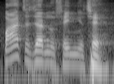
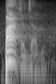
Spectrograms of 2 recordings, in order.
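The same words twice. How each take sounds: First: Said in the usual way. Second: પાંચ punched much louder and low, to stress how few. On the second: Acted. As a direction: hit પાંચ hard in the repeat. Minister repeats the small number. ("પાંચ" પર જોરથી ભાર)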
